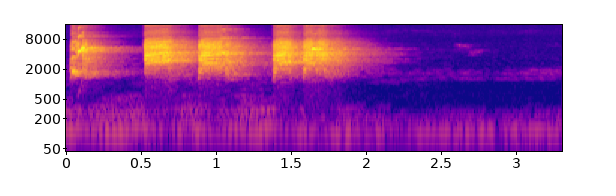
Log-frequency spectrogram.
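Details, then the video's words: Loud rasping call of a black francolin: four harsh, scratchy notes in quick succession, the last two closer together, followed by a low background hum. "Black Teetar Voice, Partridge Voice"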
